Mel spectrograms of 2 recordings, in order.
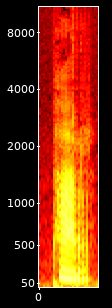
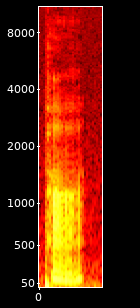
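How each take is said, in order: First: The word ends with a clearly sounded R. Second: The word ends on the vowel without an R. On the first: It is clearly a long syllable. The speaker calls it right. "a Roman would say pa and par" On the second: It sounds the same as a short syllable. The speaker calls it wrong. "in an English uh, pronunciation, there'd be no distinction"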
